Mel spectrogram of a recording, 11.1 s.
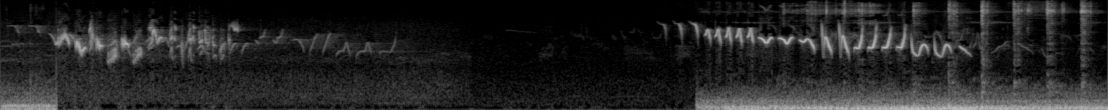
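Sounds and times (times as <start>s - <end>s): low rumble: 0.0s - 0.6s, 7.0s - 11.0s
birds chirping: 0.0s - 11.0s.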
